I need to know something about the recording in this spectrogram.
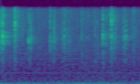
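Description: Faint, irregular clicks of computer keyboard keys being pressed, a few scattered single taps.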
